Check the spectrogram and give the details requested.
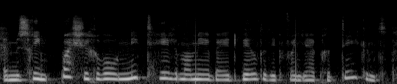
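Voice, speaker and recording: Radio play lead: wry, wounded beautician in love, female, mellow relaxed tone, intimate and hesitant delivery. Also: a little high, a little fast, breathy edge. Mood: uneasy, tender. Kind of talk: Dutch radio play acting, intimate dialogue.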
